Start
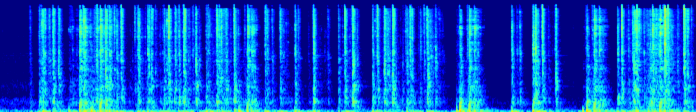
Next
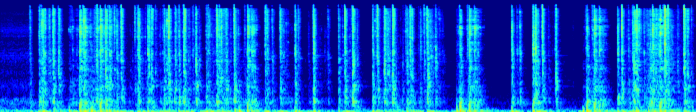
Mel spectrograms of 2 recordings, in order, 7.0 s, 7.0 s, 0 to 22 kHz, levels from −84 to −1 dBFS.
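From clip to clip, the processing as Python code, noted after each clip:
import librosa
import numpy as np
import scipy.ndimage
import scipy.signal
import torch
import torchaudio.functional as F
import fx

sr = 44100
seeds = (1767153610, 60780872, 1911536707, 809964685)

y = fx.band_squash(x, sr, depth_pct=40)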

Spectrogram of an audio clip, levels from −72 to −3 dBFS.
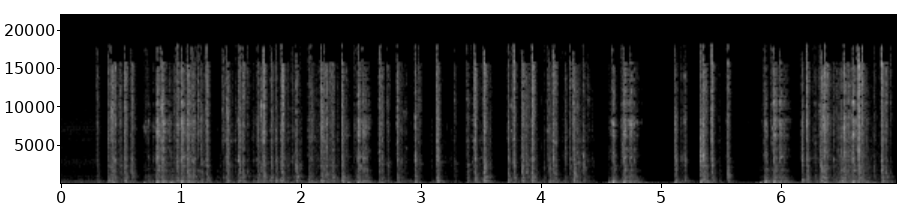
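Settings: y = x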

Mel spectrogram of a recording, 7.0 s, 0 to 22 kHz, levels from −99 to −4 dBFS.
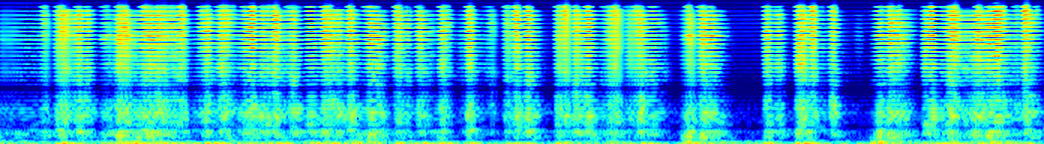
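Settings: y = fx.freq_snap(x, sr, grid_st=2)
y = fx.fixed_phaser(y, sr, hz=460.0, stages=6)
y = fx.chorus_voices(y, sr, voices=2, hz=1.2, base_ms=14, depth_ms=3.8, mix_pct=45)
y = F.gain(torch.from_numpy(y), 5.0).numpy()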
